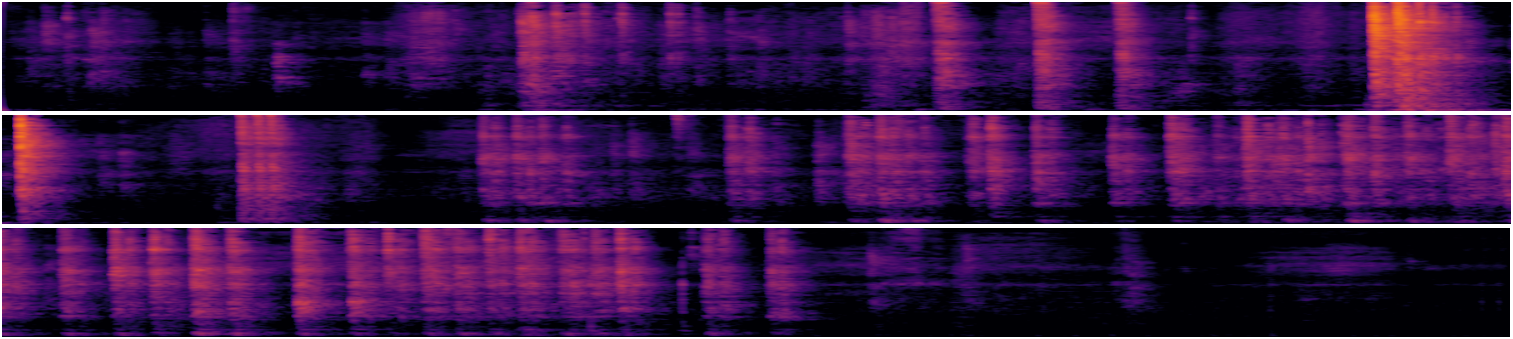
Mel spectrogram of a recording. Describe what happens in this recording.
I opened the office door and entered the room. After entering I turned on the light switch. I sat down at the desk and typed on the keyboard for several seconds before stopping.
